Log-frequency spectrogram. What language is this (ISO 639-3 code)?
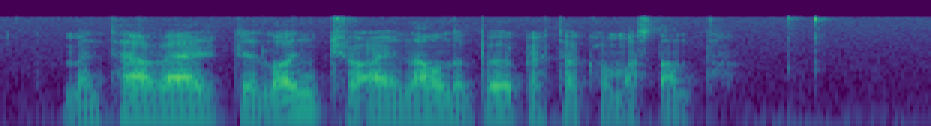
fao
